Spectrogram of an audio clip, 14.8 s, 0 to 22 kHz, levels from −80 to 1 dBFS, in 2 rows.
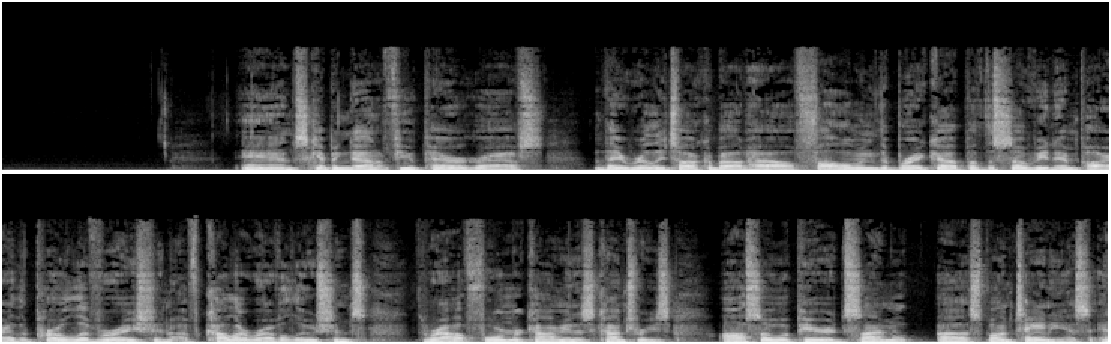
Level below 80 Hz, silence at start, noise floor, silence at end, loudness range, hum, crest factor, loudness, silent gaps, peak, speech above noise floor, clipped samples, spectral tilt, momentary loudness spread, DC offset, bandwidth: -38 dBFS; 1.6 s; -48 dBFS; 0 s; 1 LU; none; 14 dB; -13 LUFS; none; 0 dBFS; 35 dB; under 0.1%; -5 dB/octave; 4 LU; under 0.1%; 16.5 kHz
